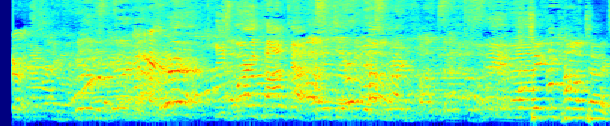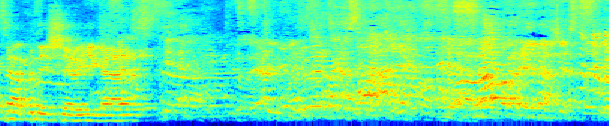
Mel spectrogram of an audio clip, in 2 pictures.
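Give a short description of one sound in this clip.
A band plays live music loudly.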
